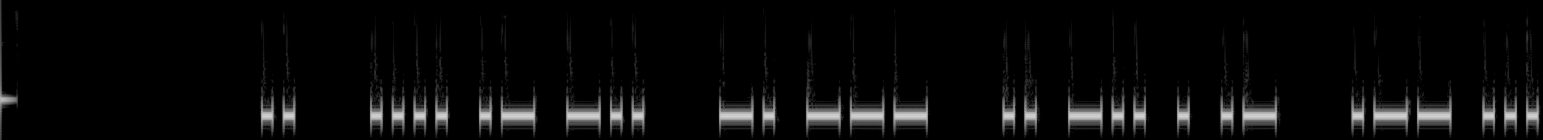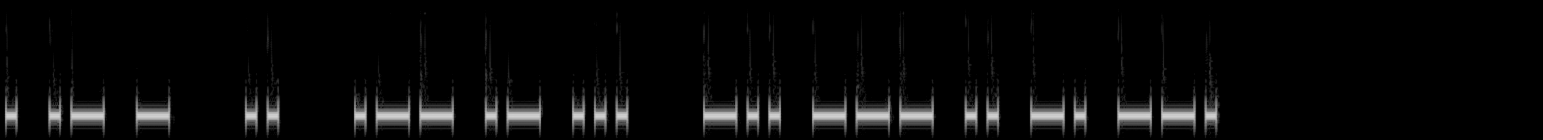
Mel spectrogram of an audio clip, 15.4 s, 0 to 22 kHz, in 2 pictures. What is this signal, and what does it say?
Morse code, heard as a keyed tone, about 22 wpm, 700 Hz. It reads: I HAD NO IDEA WHAT I WAS DOING
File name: practice / 22wpm / Sets of 8 Words - 22wpm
